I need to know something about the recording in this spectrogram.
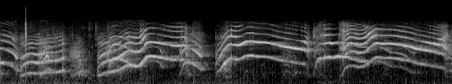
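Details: Irish Terrier pup only a few hours old, squeaking while searching for warmth and milk; a string of high, arching squeals with rich overtones, each rising then falling, separated by brief pauses.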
